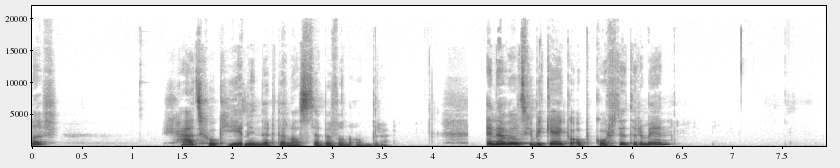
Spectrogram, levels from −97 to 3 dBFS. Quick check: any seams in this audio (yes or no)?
yes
